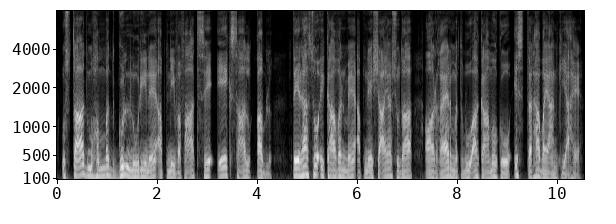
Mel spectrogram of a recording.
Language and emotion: Urdu, neutral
